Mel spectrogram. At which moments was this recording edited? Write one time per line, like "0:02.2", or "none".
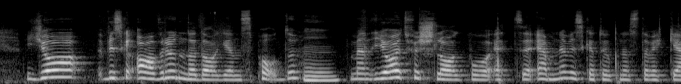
0:03.5

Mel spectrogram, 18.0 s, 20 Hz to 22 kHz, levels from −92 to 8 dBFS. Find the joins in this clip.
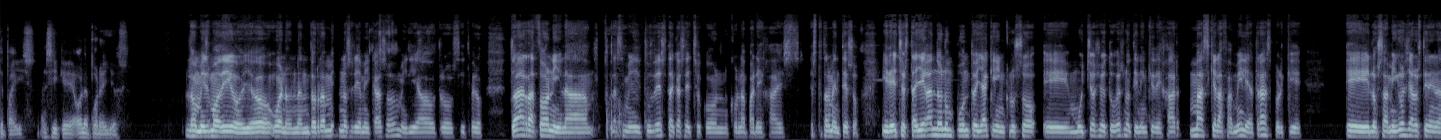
0:05.8

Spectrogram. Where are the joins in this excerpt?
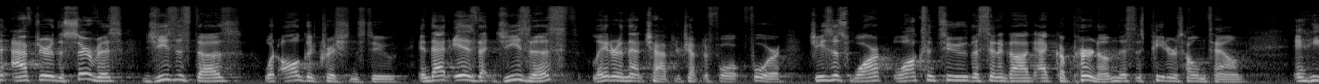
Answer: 0:04.1

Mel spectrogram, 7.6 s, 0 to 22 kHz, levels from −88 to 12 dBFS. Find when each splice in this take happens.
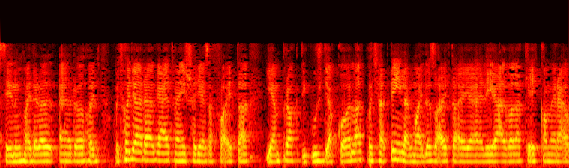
0:02.3
0:04.9

